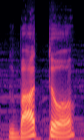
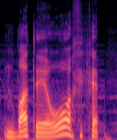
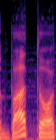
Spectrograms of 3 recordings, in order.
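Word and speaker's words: bateau: і зараз мото ото бато не батео а бато тому що ось ці три літери дають звук о депо Я думаю що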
